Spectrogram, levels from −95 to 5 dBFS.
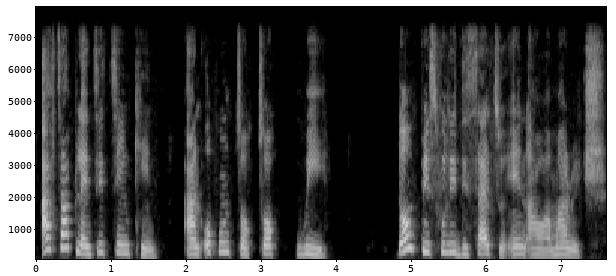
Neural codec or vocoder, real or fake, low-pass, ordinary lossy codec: none; real; 7.2 kHz; none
